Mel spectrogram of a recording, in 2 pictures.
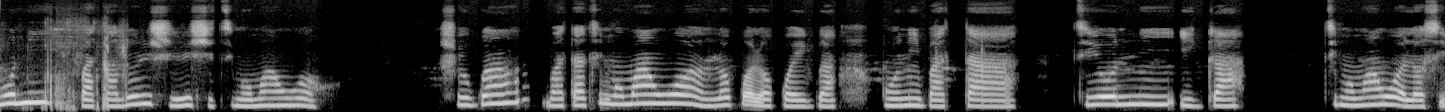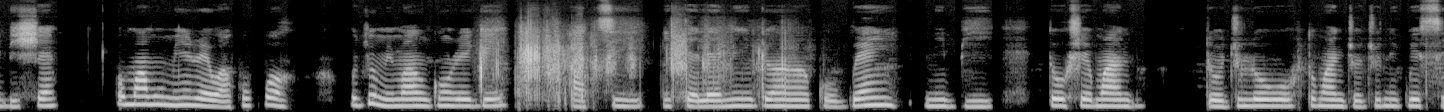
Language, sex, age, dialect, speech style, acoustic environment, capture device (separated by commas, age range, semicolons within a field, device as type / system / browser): Yoruba, female, 25-34, Nigeria - Ibadan, happy; excited, silence, desktop / Linux / Chrome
